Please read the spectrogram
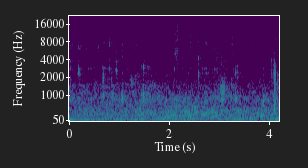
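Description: Near silence, with faint chewing and small mouth clicks as a piece of communion bread is eaten.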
